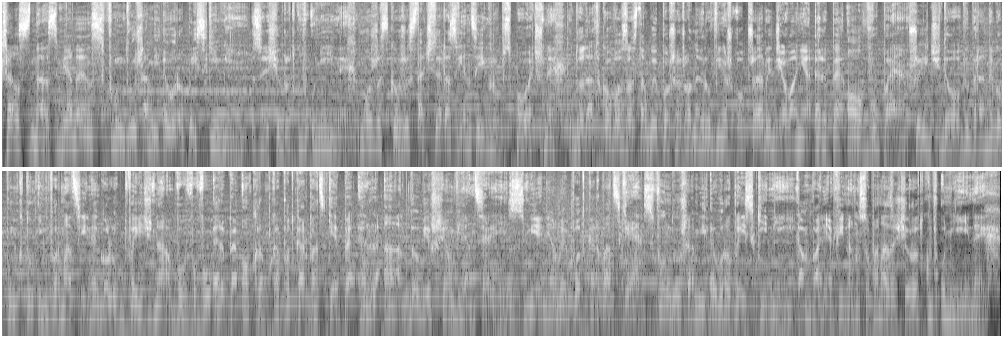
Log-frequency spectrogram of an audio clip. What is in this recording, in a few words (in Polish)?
Spot radiowy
